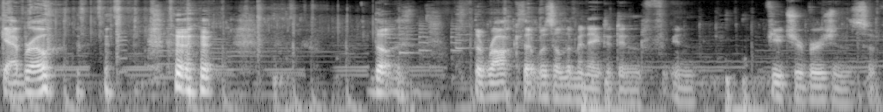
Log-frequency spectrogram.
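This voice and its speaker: A man's voice: on the low side, slow pace, long pauses, soft background music. A man live-streaming a modded game, chatting casually, teasing his co-player and laughing often. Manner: playful teasing, laughs often, thinks aloud.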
